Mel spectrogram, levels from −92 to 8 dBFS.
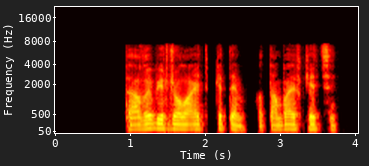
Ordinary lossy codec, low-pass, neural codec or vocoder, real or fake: AAC, 48 kbps; 7.2 kHz; vocoder, 22.05 kHz, 80 mel bands, Vocos; fake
